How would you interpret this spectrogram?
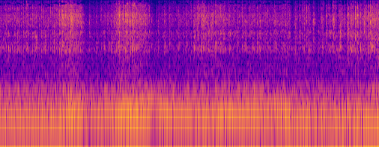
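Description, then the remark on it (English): A car engine idles with a steady low rumble, then revs in several short surges, rising and falling in pitch. The engine sounds fairly loud, with no voices over it. “What's the name of this car?”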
